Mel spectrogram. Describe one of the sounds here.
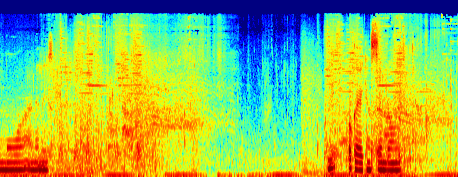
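A blade swishes and slashes rapidly.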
